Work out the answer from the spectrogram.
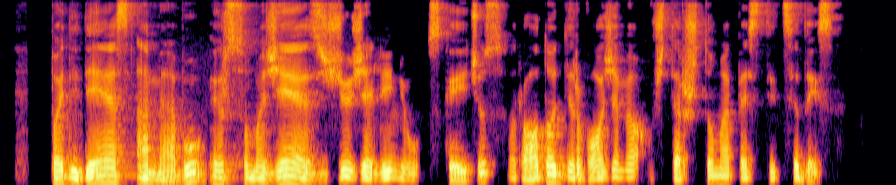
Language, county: Lithuanian, Alytus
